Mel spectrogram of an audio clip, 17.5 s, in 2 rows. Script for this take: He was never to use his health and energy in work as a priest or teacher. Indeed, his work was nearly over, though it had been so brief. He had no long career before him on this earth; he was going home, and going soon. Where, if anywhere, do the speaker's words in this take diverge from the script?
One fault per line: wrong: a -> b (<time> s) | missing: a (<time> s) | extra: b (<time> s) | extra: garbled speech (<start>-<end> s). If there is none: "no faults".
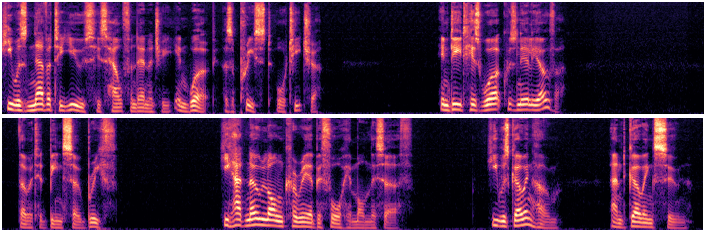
no faults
